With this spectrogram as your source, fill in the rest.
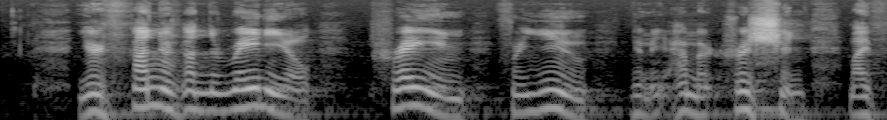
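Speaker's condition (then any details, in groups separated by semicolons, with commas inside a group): Speech impediment; 6 years of therapy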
